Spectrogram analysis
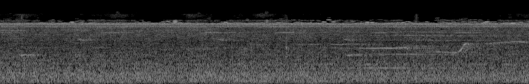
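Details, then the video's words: Steady, even high-pitched whine of a cicada in rainforest on Borneo, unchanging throughout, with faint thin whistles and a brief upward-sliding note near the end. "Borneo Rain Forest Cicada - Cicada sound - cicada noise"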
